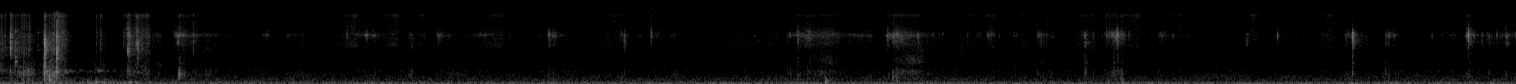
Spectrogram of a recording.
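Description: Hands dig into, rub and crumble a large heap of fine, barely damp grey sand-cement powder in a steel bowl. The result is a quiet, steady gritty rustle with bright, crisp crunches scattered throughout, plus a faint low hum underneath.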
